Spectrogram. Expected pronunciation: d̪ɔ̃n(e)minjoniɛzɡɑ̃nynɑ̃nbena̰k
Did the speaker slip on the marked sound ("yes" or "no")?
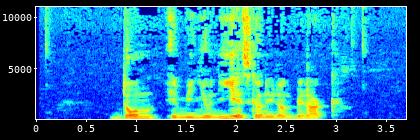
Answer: no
